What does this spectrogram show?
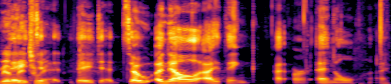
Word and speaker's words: Enel: I remember Enel. I didn't know they sold and somebody else came in between. They did. So Enel, I think, or Enel, I pronounce it.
